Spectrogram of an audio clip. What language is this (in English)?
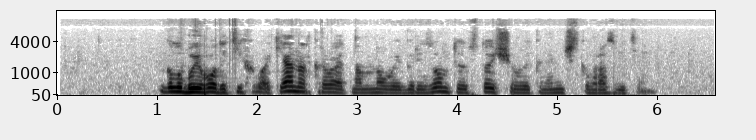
Russian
